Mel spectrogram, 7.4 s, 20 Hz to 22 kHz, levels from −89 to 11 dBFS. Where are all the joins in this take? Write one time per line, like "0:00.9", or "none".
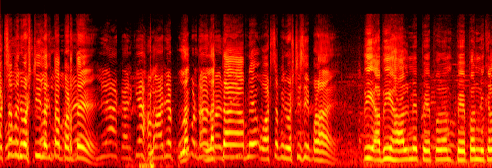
0:05.4

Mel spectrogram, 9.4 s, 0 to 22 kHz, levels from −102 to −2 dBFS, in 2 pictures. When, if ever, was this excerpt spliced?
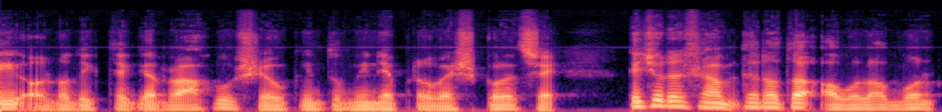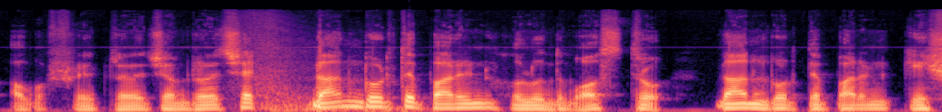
0:06.1

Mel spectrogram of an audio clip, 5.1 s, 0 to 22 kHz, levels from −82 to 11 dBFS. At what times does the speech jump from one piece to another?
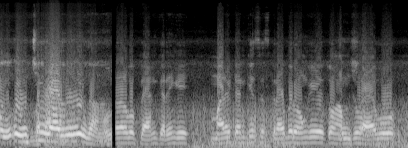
0:01.4

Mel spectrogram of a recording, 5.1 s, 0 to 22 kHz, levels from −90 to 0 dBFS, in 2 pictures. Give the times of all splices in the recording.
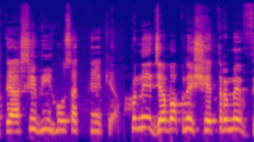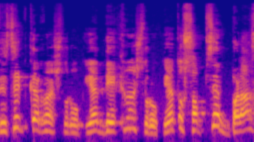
0:01.3

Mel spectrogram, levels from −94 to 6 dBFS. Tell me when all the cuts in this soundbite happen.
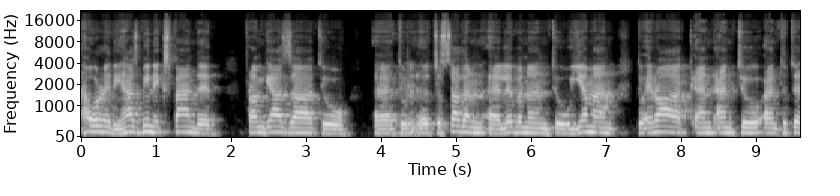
none

